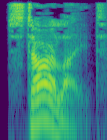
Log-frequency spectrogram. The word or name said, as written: starlight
